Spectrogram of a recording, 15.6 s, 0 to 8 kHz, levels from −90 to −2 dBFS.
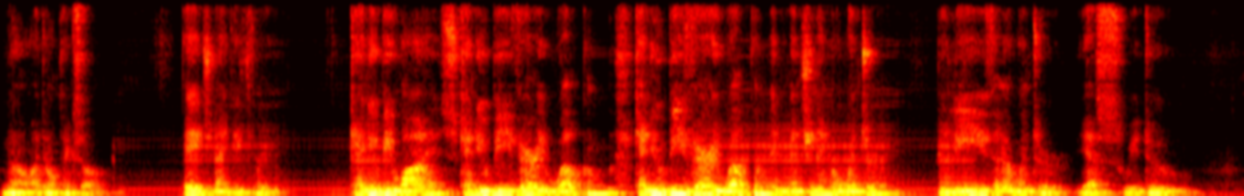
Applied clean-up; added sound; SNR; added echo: neural separator model SepFormer DNS4.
